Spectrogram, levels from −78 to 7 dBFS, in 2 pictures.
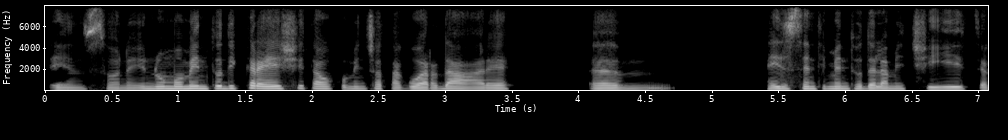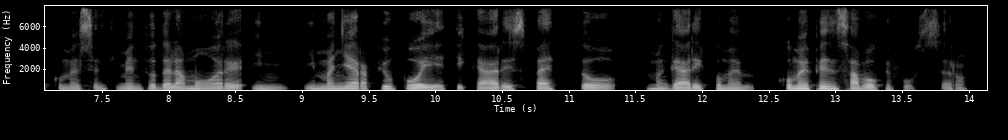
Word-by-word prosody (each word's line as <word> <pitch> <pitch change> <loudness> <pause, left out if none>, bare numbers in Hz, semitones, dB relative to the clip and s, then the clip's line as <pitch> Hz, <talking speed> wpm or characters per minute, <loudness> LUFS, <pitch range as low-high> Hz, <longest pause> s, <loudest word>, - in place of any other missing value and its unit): senso 145 +1 -4
ne 155 +1 -7
in 170 +2 -2
un 190 - +4
momento 195 +1 +4
di 205 0 -1
crescita 200 -2 +3
ho 185 - -2
cominciato 175 +1 -6
a - - -2
guardare, 165 0 +1 0.5
ehm, 160 -2 -2 0.8
il 175 -1 +3
sentimento 180 0 0
dell'amicizia 165 -2 0
come 155 -1 -10
il - - -6
sentimento 160 0 -5
dell'amore 165 0 0
in 155 -2 -7 0.2
in 170 0 -2
maniera 175 +1 +1
più 185 0 0
poetica 165 0 +2
rispetto 165 0 -1 0.2
magari 160 0 +1
come 155 -3 -4 0.2
come 170 -1 +4
pensavo 170 -2 +2
che 155 - -12
fossero. 145 0 -14
165 Hz, 130 wpm, -23 LUFS, 160-175 Hz, 0.8 s, un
